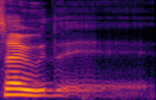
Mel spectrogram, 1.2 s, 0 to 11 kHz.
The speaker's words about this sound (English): Gasps from a Guardian advert from 1986.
